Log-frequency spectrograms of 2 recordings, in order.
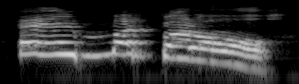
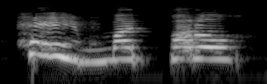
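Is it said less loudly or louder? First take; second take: louder; less loudly. First: It is called out even louder. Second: It is called out less loudly.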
